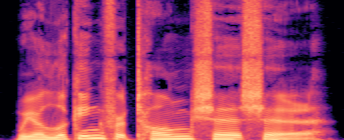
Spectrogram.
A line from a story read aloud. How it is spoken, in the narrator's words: Lei called out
